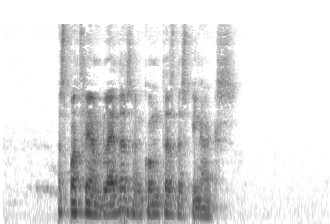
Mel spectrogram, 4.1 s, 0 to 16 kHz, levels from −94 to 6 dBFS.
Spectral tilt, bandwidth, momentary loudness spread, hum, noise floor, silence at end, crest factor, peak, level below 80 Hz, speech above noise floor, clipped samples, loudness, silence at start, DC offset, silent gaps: -5 dB/octave; 11.5 kHz; 17 LU; none; -81 dBFS; 1.25 s; 22 dB; -8 dBFS; -56 dBFS; 55 dB; under 0.1%; -27 LUFS; 0.75 s; under 0.1%; none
